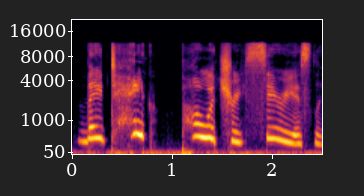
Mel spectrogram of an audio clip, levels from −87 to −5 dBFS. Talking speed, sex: 95 wpm, female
